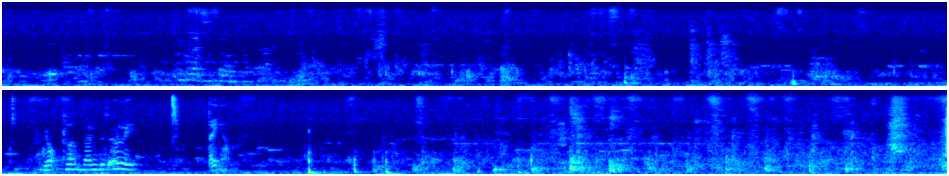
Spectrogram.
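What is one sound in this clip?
A boy talks close by with animation.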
